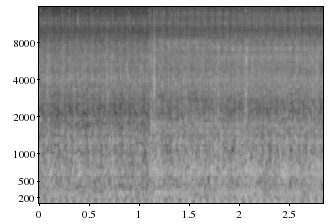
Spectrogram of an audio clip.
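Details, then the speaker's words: Honda Unicorn motorcycle idling: rough, rattly knock about three per second over the engine; suggested checks are clutch cover bearing first, then engine bearings; exact source unconfirmed; knocking noise at idle. "पहले क्लेश खबर खोल कर check करना है इसके अंदर जो बैरिंग होता है कभी-कभी बैरिंग टूटी हुई थी क्लच का ही प्रॉब्लम देता है"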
